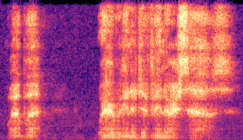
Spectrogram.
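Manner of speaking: a peasant pondering where to defend themselves, in a deep put-on voice. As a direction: play a dim-witted peasant in a low voice. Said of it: "says one bat peasant".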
